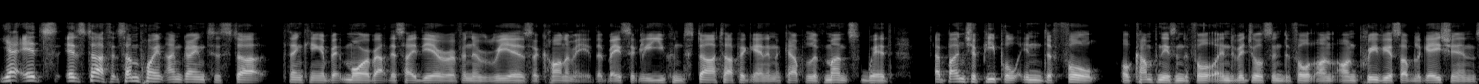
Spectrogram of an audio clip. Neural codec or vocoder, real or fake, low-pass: none; real; 7.2 kHz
